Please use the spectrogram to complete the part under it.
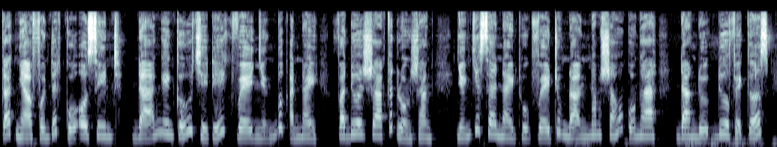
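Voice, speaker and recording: A woman presenting scripted news in a formal, measured newsreader delivery. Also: a little high, no room sound.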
